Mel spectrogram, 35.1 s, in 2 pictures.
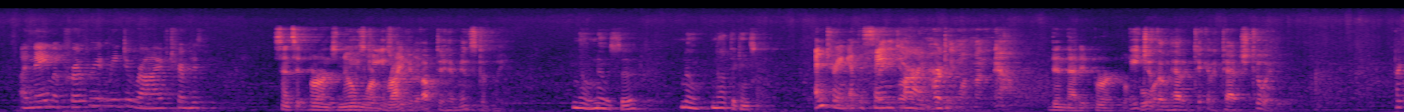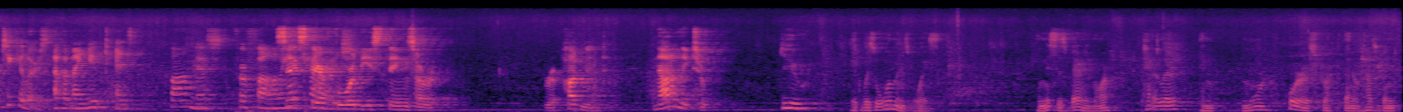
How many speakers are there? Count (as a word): six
